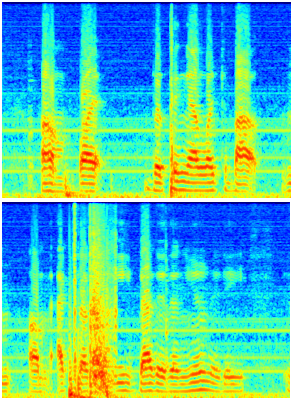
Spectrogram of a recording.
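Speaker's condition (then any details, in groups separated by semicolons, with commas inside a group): Cerebral palsy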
